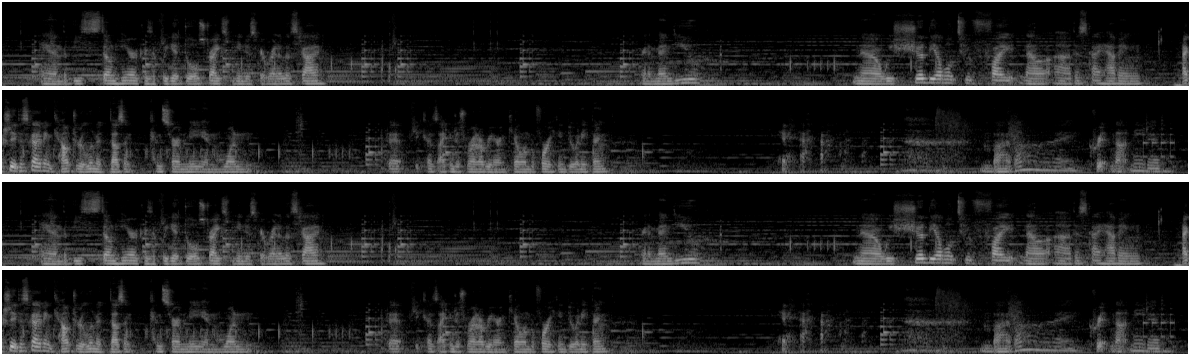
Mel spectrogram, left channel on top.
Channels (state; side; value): identical; both; correlation 1.00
